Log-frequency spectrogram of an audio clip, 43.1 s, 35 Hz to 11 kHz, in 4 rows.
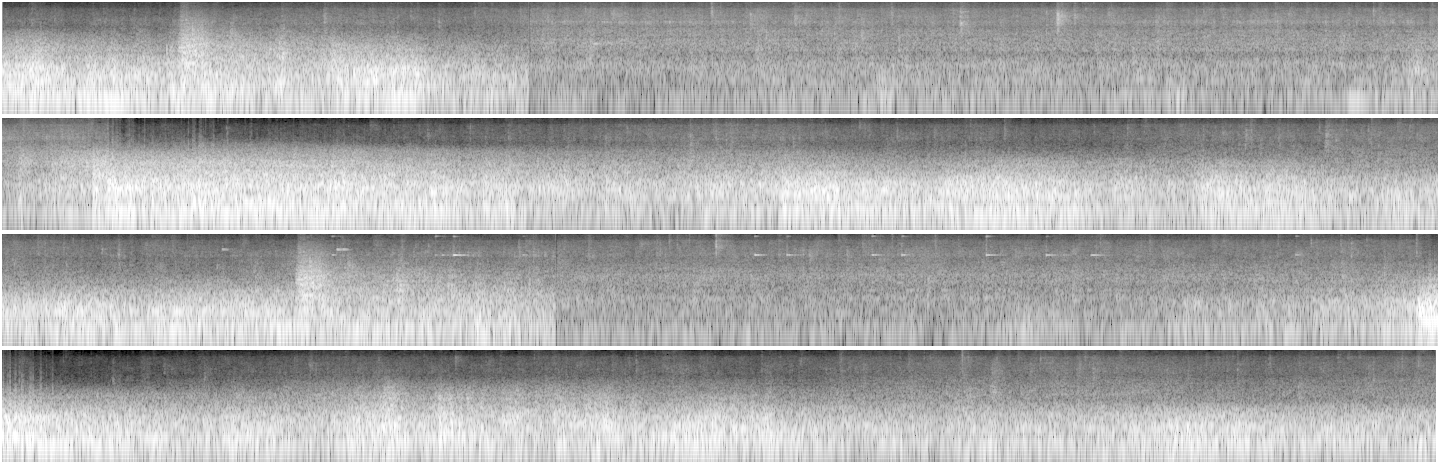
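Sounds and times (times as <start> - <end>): thunder rumbling: 0.0 - 4.0, 5.8 - 43.0
steady rain falling: 0.0 - 43.0.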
